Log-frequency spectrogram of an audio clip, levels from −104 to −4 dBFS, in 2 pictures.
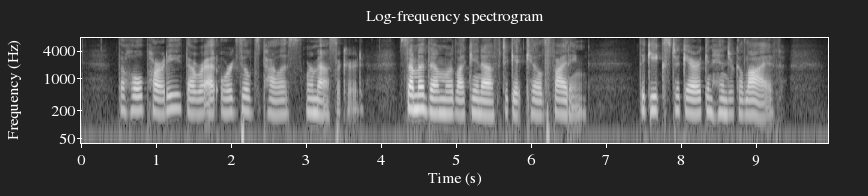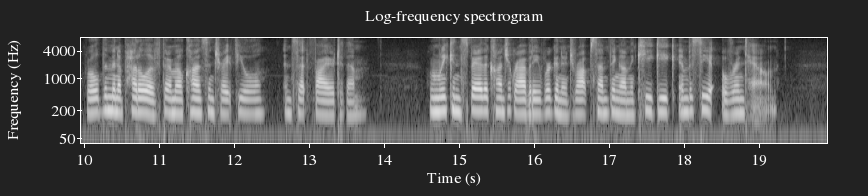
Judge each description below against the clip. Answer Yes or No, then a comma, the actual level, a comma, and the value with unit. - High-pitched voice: No, medium, 180 Hz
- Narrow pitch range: Yes, narrow, 2.0 semitones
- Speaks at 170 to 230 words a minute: Yes, average, 180 wpm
